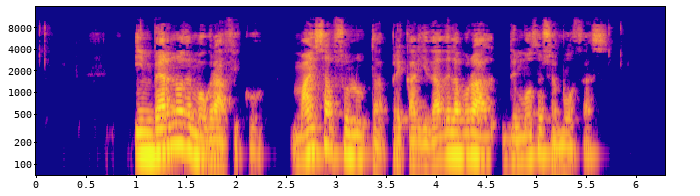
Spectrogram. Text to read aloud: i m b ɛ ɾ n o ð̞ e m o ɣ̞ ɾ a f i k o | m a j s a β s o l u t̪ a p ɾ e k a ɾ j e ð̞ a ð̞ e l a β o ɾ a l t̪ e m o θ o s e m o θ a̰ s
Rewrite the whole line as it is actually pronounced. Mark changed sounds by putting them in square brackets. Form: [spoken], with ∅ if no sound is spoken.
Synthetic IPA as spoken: i m b ɛ ɾ n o ð̞ e m o ɣ̞ ɾ a f i k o | m a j s a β s o l u t̪ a p ɾ e k a ɾ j e ð̞ a ð̞ e l a β o ɾ a l [d̪] e m o θ o s e m o θ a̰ s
